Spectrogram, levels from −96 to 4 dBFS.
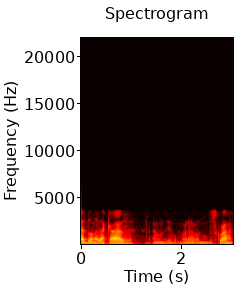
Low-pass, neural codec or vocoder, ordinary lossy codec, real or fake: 3.6 kHz; none; AAC, 24 kbps; real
